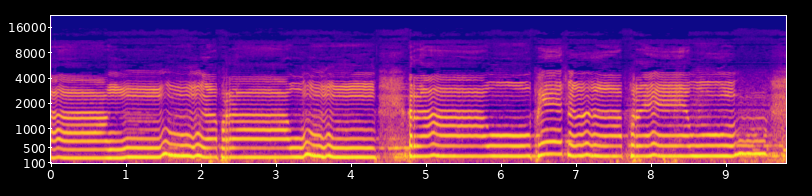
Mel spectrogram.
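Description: Thai royal barge chant (kap he ruea): a solo chanter sings long, drawn-out held notes, wavering and sliding between them, with a short pause for breath about four and a half seconds in.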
